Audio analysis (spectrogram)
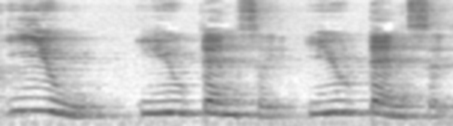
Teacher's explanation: it can begin with a consonant sound Y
